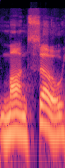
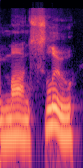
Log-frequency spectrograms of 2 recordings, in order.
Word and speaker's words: Monso: Now, my name is spelled or pronounced Monso. He called me Monsloo for six years.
